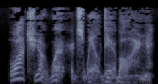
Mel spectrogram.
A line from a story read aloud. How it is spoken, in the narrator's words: he said in a low, hoarse voice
